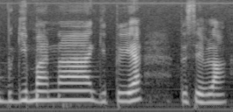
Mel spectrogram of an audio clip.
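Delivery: usual speaking voice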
